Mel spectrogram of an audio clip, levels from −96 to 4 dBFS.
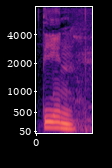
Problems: constant background noise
